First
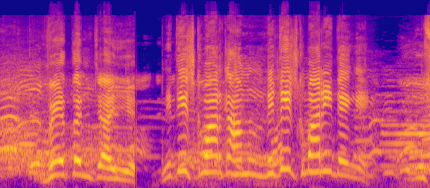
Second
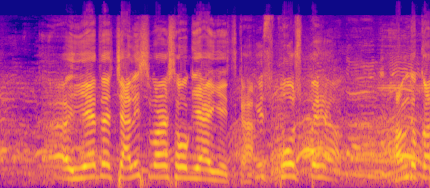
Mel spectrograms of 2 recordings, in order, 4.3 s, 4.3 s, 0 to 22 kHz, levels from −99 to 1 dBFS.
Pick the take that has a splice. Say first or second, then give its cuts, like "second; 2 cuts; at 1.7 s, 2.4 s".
first; 1 cut; at 1.5 s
